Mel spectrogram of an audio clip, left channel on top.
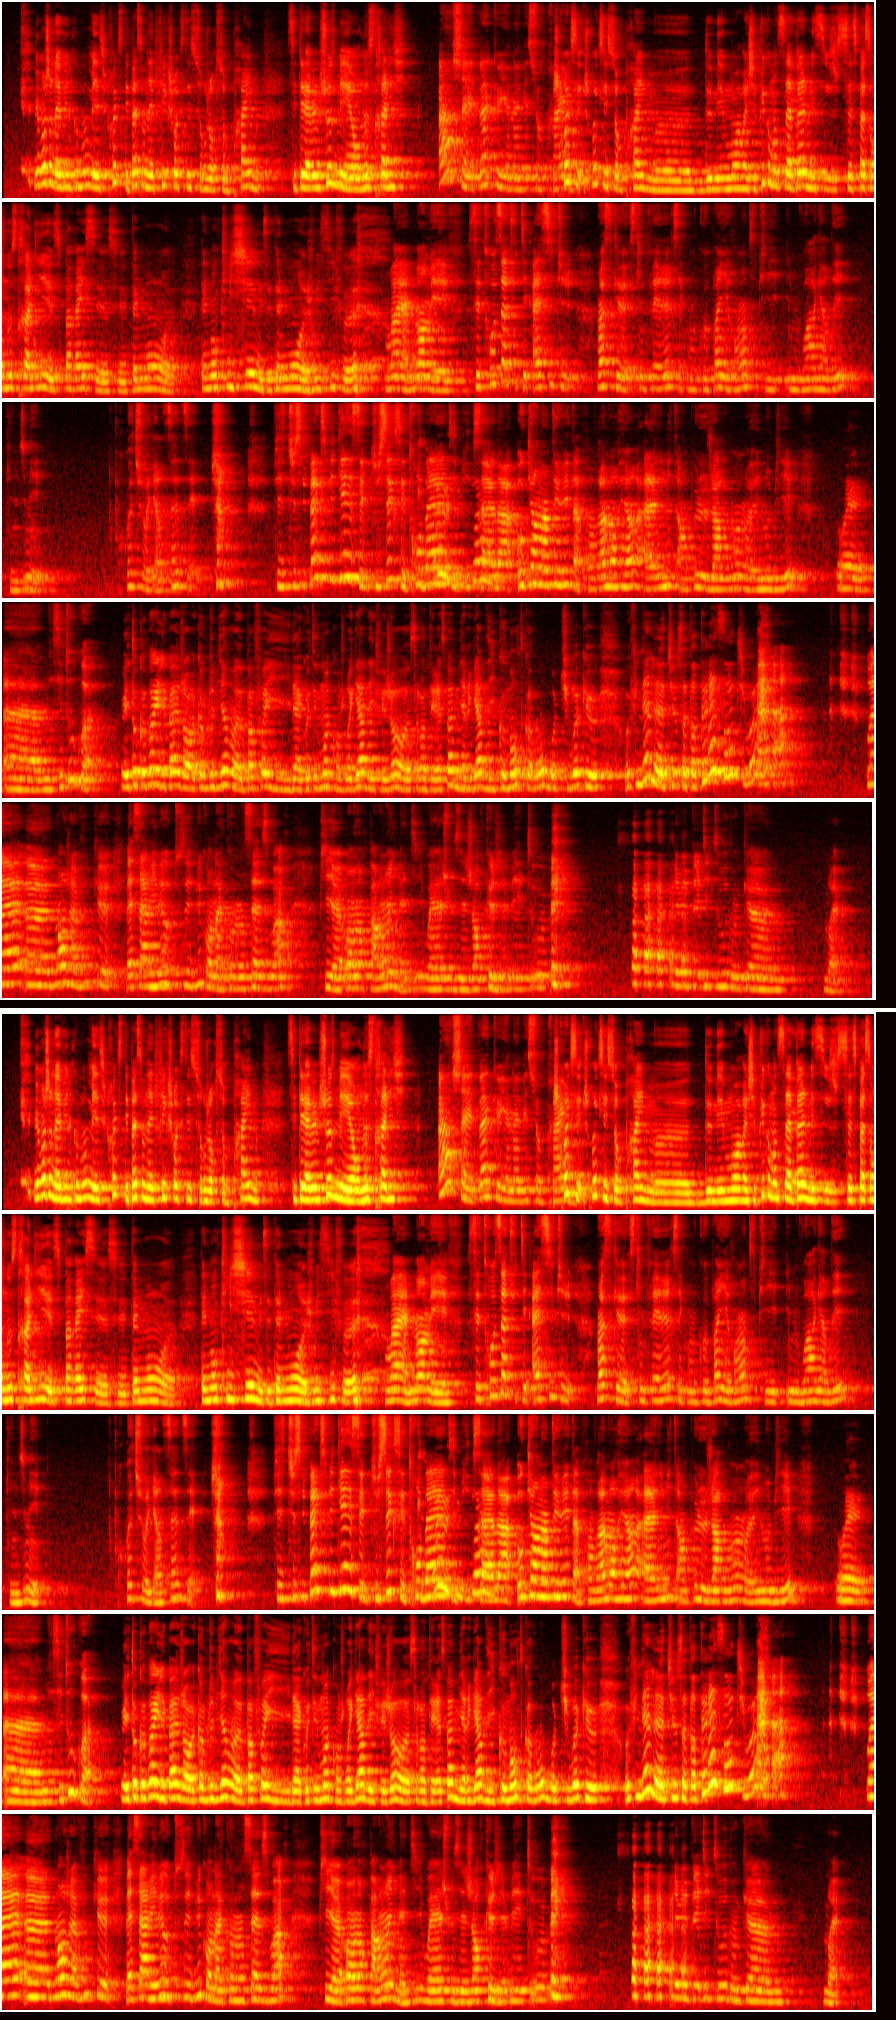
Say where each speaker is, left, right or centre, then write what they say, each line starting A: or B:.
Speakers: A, on the right (about 50°); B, on the right (about 75°).
A: Mais moi, j'en avais une commande, mais je crois que c'était pas sur Netflix, je crois que c'était sur, genre, sur Prime. C'était la même chose, mais en Australie.
B: Ah, je savais pas qu'il y en avait sur Prime.
A: Je crois que c'est, je crois que c'est sur Prime, euh, de mémoire, et je sais plus comment
B: Ok.
A: ça s'appelle, mais c'est- ça se passe en Australie, et c'est pareil, c'est c'est tellement, euh, tellement cliché, mais c'est tellement euh, jouissif. euh. <laughs>
B: Ouais, non, mais f- c'est trop ça, tu t'es assis, puis moi, ce que, ce qui me fait rire, c'est que mon copain, il rentre, puis il me voit regarder, puis il me dit, mais pourquoi tu regardes ça, tu sais? <laughs> Genre, Puis tu sais pas expliquer, c'est, tu sais que c'est trop bête,
A: Ouais, mais c'est
B: et puis
A: ça!
B: que ça n'a aucun intérêt, t'apprends vraiment rien, à la limite, un peu le jargon euh, immobilier,
A: Ouais.
B: Euh, mais c'est tout, quoi.
A: Mais ton copain, il est pas genre comme le mien, heu, parfois il est à côté de moi quand je regarde et il fait genre, heu, ça l'intéresse pas, mais il regarde et il commente quand même, donc tu vois que au final, heu, tu ça t'intéresse, hein, tu vois?
B: <laughs> Ouais, euh, non, j'avoue que bah, c'est arrivé au tout début quand on a commencé à se voir. Puis euh, en en reparlant, il m'a dit, ouais, je faisais genre que j'aimais et tout. <laughs>
A: <laughs>
B: J'aimais pas du tout, donc euh, ouais,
